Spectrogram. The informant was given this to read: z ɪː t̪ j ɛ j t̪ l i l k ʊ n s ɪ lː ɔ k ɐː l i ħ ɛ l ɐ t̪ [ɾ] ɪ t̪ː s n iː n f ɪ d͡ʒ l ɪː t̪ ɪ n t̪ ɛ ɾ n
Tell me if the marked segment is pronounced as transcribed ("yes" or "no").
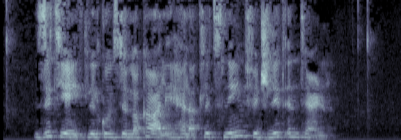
no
